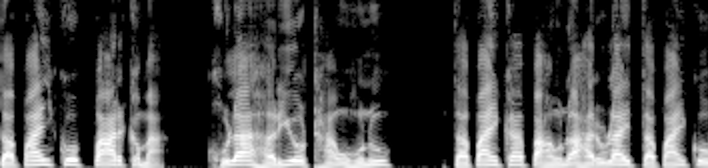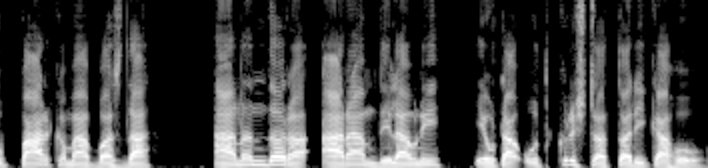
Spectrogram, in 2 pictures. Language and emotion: Nepali, neutral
